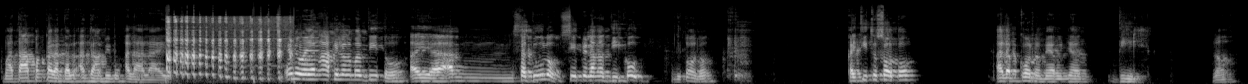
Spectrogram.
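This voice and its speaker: A man's voice: fairly high pitch, animated, moderate pace, pauses often, roomy sound, distant mic, slight background noise. A man from the Philippines giving heated political commentary, combative and mocking, with constant rhetorical asides.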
